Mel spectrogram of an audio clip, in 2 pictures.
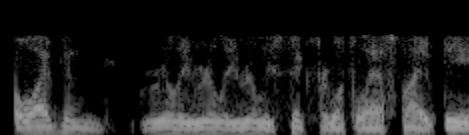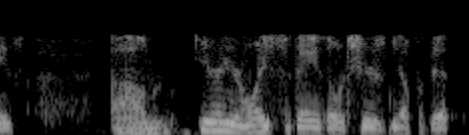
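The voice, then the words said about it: Gravelly, hoarse sick voice. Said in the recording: “you sound gravelly ... Did you lose your voice?”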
